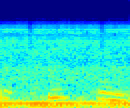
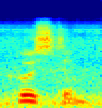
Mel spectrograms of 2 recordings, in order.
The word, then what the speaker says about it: Houston: So anyway, she's going to Houston It's funny, actually there's a little town here spelled the same way, but they pronounce it Houston. So if you're from Minnesota, then you live in Houston, and if you're from Texas, you live in Houston.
